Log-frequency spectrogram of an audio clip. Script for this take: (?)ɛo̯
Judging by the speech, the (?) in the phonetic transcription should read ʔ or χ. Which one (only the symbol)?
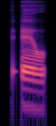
ʔ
